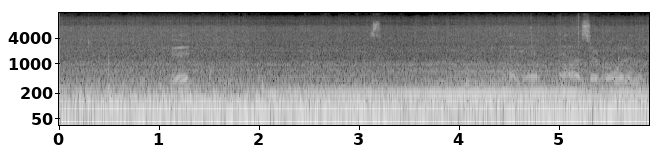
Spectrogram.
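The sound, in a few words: Mercedes SL45 engine accelerating on track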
